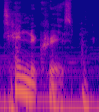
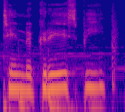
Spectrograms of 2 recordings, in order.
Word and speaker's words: Tender Crisp: It was a Burger King Tender Crisp. That's how you say it. When she said it and people used to ask for it, she used to always say, okay, Tender Crispy.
